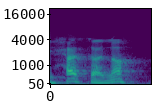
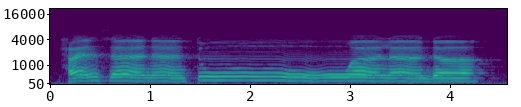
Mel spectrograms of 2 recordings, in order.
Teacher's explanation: bila waqaf ta marbutah diberikan tanda mati mendatang dan ditukarkan kepada bunyi ha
